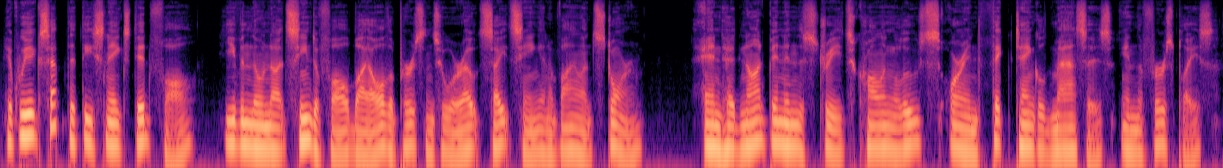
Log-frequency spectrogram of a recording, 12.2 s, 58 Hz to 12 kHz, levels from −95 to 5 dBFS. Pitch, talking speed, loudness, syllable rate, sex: 105 Hz, 220 wpm, -18 LUFS, 5.1 syllables/s, male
